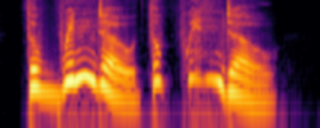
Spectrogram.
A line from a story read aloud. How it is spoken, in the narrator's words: cried Antony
